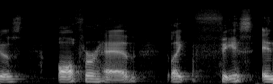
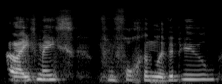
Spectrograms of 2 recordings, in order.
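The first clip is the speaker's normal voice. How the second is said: higher hammed-up Scouse accent; mock Liverpool accent; 8 semitones higher than usual. Scouse accent done when pals ask for one. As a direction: ham up a Scouser, pitched high. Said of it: "Do you wanna give that a go?".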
